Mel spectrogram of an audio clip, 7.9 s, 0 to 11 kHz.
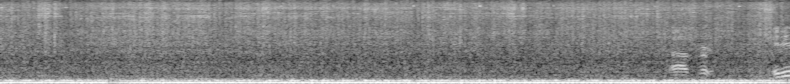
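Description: A 1979 Toyota four-cylinder engine idles steadily with a low, even hum that holds through the whole stretch, with faint chirps near the end.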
